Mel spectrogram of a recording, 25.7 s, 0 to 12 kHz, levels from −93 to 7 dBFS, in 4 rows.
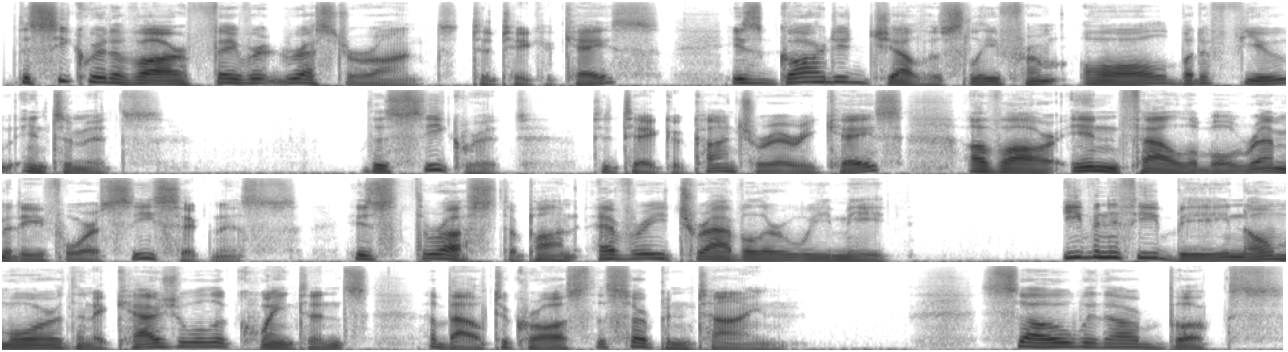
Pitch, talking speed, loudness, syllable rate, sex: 115 Hz, 135 wpm, -21 LUFS, 4.5 syllables/s, male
